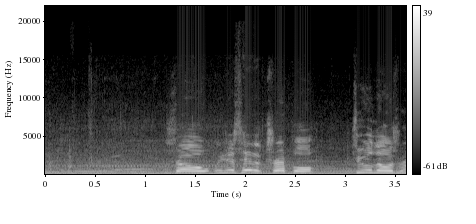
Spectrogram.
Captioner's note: background chatter; boat engine running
